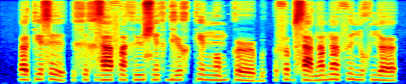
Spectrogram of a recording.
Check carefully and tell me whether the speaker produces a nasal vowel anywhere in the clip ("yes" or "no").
yes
